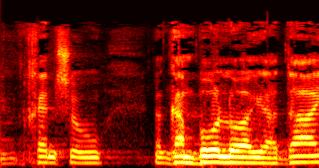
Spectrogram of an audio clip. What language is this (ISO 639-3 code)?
heb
